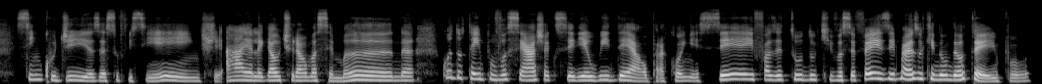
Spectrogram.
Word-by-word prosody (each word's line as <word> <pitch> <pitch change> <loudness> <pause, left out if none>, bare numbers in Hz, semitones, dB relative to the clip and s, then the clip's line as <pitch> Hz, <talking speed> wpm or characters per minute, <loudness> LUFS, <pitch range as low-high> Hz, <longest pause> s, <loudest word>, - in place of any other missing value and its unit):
5 225 -4 -4
dias 175 -2 -2
é 165 - 0
suficiente". 165 0 -3
"Ah, 195 +2 0
é 190 - +3
legal 185 +1 +1
tirar 185 -2 0
1 180 0 -1
semana."? 185 +2 +1 0.3
Quanto 310 -2 -5
tempo 250 -3 -1
você 225 0 -1
acha 200 +2 +3
que 200 - -10
seria 190 0 +2
o 190 - -5
ideal 185 -7 +1
pra - - -6
conhecer 185 +9 +1
e - - -1
fazer 210 -2 -1
tudo 220 +1 -2
o - - -9
que 205 - -8
você 195 +1 -2
fez 255 +4 +4
e 245 - +1
mais 245 0 +4
o 260 - 0
que 245 -2 -1
não 220 0 +3
deu 215 +1 +4
tempo? 150 - +1
195 Hz, 195 wpm, -20 LUFS, 180-220 Hz, 0.3 s, fez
